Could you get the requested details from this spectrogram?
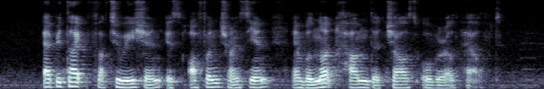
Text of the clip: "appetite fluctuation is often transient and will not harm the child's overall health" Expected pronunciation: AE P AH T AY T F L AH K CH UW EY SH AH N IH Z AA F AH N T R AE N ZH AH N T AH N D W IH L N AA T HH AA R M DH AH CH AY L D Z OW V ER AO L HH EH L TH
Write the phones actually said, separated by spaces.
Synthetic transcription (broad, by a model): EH P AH T AY T F L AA K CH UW EY SH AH N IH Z AA F AH N T R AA N S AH N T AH N W IH L N AA T HH AA M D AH CH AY L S OW V ER AO L HH EH L T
